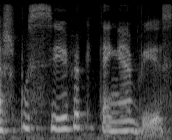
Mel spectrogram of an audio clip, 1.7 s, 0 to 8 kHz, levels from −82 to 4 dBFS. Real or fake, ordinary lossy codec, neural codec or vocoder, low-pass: real; none; none; 7.2 kHz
